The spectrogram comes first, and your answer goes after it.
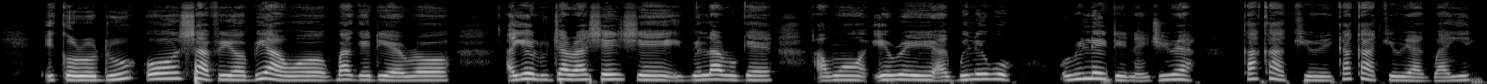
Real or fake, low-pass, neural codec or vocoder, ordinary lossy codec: real; none; none; none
